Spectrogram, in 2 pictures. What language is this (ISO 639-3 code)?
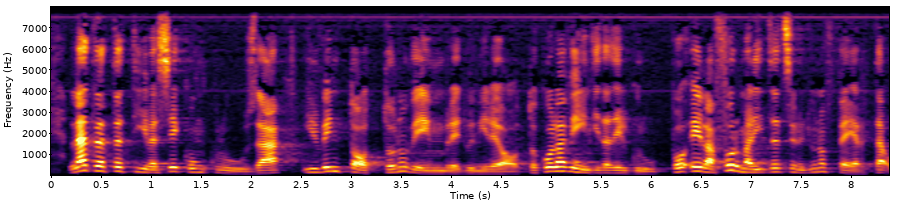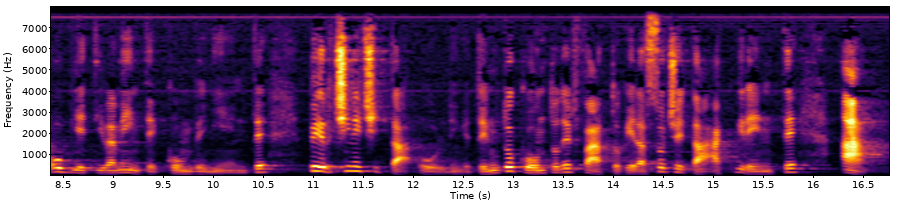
ita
